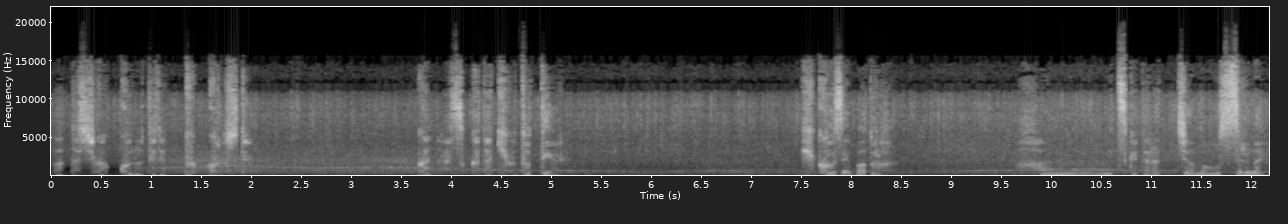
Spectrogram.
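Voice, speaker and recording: An actress playing a furious, grieving teenage tomboy with raw, vengeful delivery in an anime visual novel. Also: female voice, mid-range voice, brisk, long pauses, background noise, lightly acted. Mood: grim vengeful. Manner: fierce, vengeful, emotionally raw.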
